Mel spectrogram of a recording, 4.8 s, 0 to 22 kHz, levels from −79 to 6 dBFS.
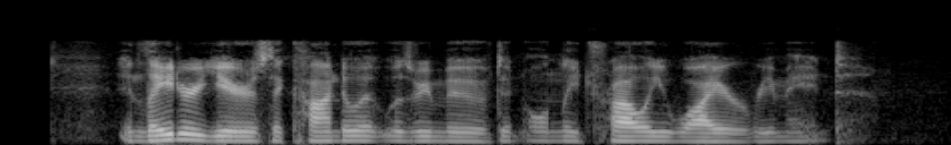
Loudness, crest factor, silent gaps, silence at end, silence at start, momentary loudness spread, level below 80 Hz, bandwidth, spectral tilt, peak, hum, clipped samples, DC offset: -21 LUFS; 22 dB; none; 0.45 s; 0.35 s; 18 LU; -60 dBFS; 7.2 kHz; -5 dB/octave; -2 dBFS; none; under 0.1%; under 0.1%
